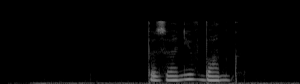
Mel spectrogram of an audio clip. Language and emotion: Russian, neutral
